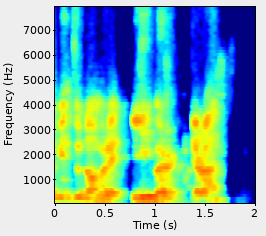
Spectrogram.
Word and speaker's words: Liber Terán: Estoy pronunciando bien tu nombre, Liber Terán. Liber como libertad, Terán como se escucha.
